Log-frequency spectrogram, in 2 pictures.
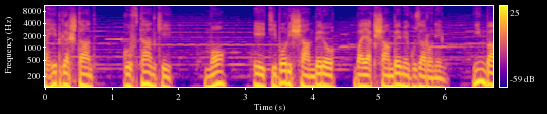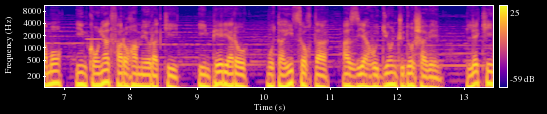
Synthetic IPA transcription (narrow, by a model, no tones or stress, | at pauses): aɦid̪ɡaʃt̪and̪ | ɡuft̪ʰand̪kʰi | mɔ | e̞t̪ʰibɔɾiʃanbe̞ɾɔbajakʃanbe̞me̞ɡuzaɾɔne̞m | inbamɔimkʰɔniat̪faɾɔɦamːe̞ɔɾad̪̥kʰiː | mpʰe̞ɾijaɾɔ | mut̪ʰːaɦid̪̥sɔχt̪aː | zjaɦud̪ijɔnd͡ʒud̪ɔʃave̞m | le̞kʰin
